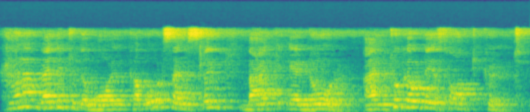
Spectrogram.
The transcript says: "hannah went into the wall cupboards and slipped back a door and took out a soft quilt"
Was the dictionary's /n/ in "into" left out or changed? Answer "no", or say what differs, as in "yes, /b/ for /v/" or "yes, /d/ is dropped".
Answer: yes, /n/ is dropped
